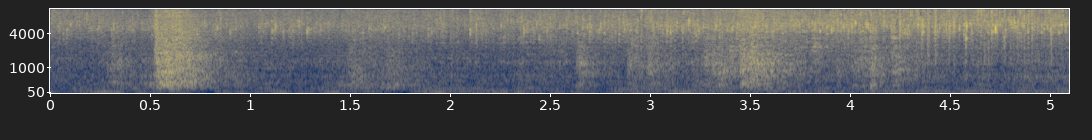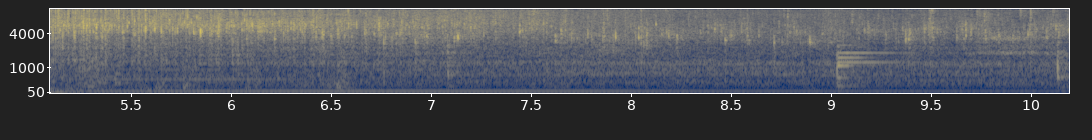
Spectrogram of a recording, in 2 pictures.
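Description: Half a stick of butter sizzles loudly with carrots in a hot pan for braised-meat ravioli sauce, a steady close frying hiss with a few stirring knocks and a low hum underneath; no talking.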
